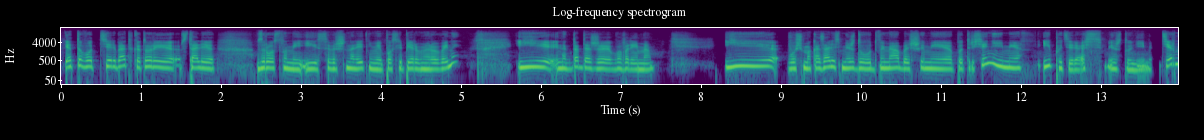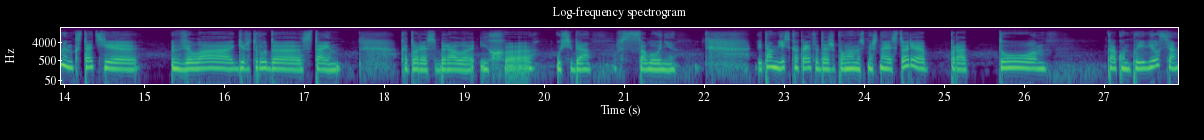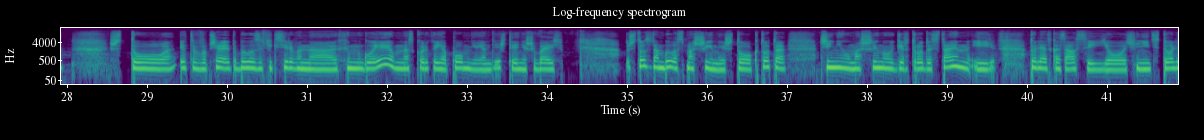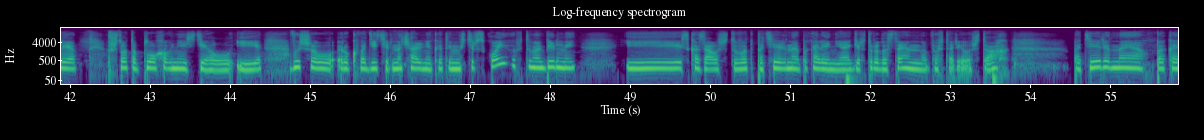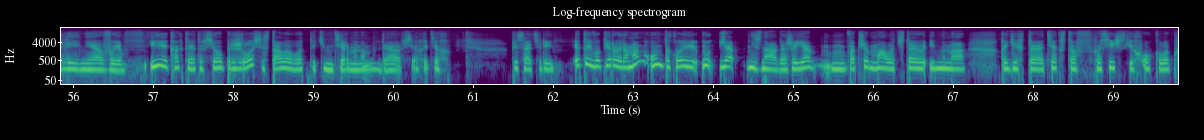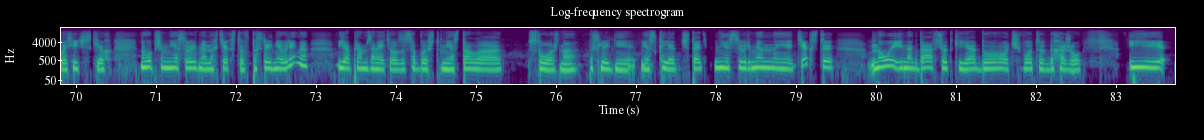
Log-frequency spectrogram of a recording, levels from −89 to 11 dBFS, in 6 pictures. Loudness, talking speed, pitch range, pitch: -20 LUFS, 130 wpm, 190-225 Hz, 205 Hz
